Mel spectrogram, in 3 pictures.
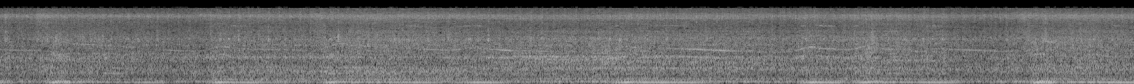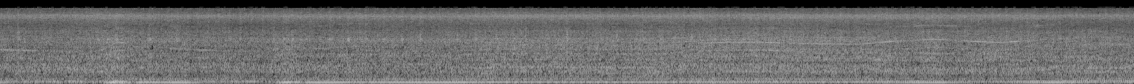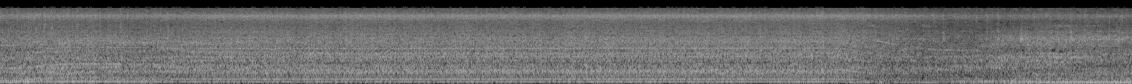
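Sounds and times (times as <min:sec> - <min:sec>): car engine running: 0:00.0 - 0:34.0
faint high-pitched squeal: 0:02.3 - 0:13.8.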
